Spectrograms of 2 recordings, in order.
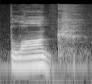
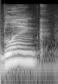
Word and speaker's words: Blanc: It is Victor the king of the morons here with another Julian Blancc. Apparently his name is pronounced blanc not blank.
